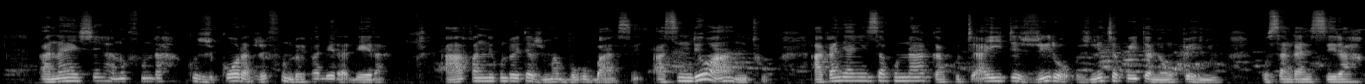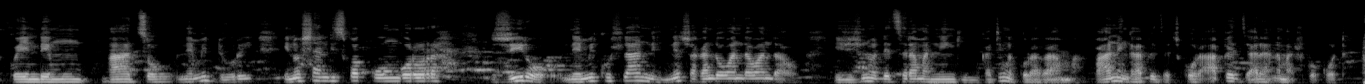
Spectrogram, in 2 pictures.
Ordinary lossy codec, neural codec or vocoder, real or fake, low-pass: MP3, 64 kbps; none; real; 14.4 kHz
